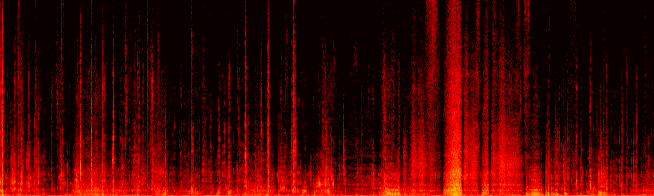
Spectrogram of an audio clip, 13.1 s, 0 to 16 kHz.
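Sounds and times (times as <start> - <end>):
captive brown bears eating at a zoo in Jászberény Hungary: 0.0 - 13.0
brown bear snuffling exhale: 6.6 - 13.0.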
